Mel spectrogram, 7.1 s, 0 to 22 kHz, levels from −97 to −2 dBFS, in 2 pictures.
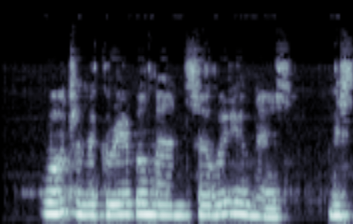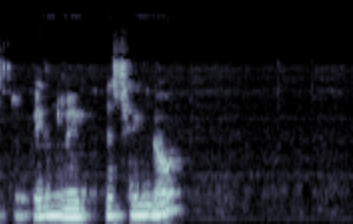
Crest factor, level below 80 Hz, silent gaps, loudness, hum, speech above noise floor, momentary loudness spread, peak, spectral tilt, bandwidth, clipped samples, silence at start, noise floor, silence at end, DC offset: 18 dB; -56 dBFS; none; -19 LUFS; none; 55 dB; 9 LU; -2 dBFS; -6 dB/octave; 7.8 kHz; under 0.1%; 0.45 s; -74 dBFS; 1.75 s; under 0.1%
